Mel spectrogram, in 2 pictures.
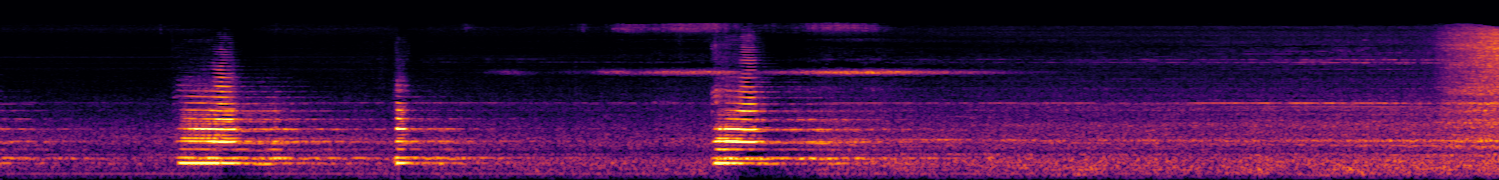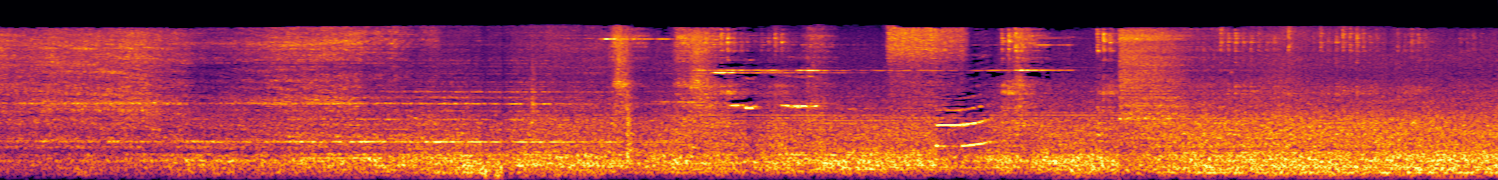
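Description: Air horn of an NJ Transit Arrow III electric multiple-unit train sounding the end of the grade-crossing signal: a long blast, a short one, then a final long one. The train then rolls into the station, growing steadily louder, with a few brief metallic squeals from the wheels or brakes in the second half.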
